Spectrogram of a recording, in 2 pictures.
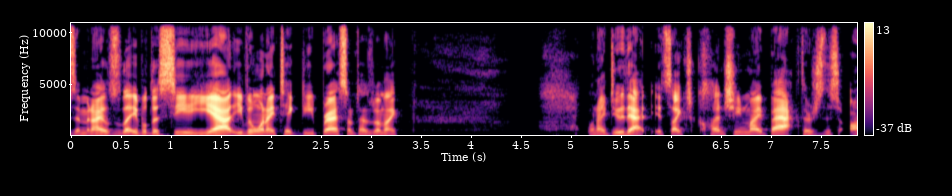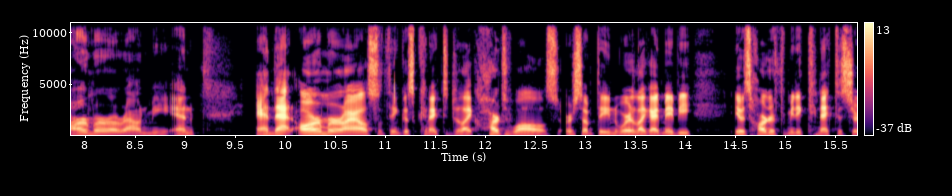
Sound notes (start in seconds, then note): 3.4 inhales deeply; 3.4 exhales deeply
